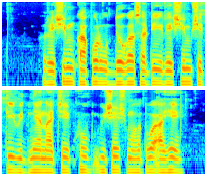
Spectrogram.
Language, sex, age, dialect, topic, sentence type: Marathi, male, 60-100, Standard Marathi, agriculture, statement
